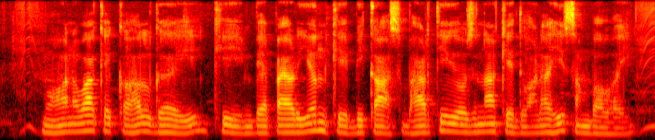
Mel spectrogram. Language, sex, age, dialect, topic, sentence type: Magahi, male, 46-50, Western, banking, statement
